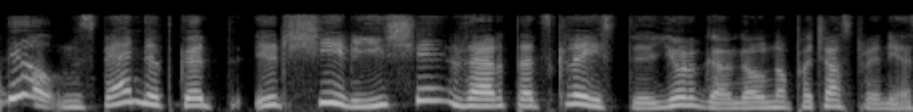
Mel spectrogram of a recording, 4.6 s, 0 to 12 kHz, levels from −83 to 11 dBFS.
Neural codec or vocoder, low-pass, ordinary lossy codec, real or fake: codec, 16 kHz, 1.1 kbps, Voila-Tokenizer; 7.2 kHz; Opus, 64 kbps; fake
